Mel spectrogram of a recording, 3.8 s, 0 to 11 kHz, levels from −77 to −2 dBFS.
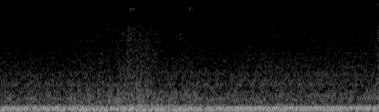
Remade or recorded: recorded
